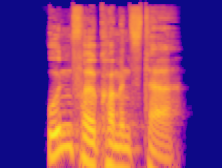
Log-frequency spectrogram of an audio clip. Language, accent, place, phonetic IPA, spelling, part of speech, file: German, Germany, Berlin, [ˈʊnfɔlˌkɔmənstɐ], unvollkommenster, adjective, De-unvollkommenster.ogg
- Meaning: inflection of unvollkommen: 1. strong/mixed nominative masculine singular superlative degree 2. strong genitive/dative feminine singular superlative degree 3. strong genitive plural superlative degree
